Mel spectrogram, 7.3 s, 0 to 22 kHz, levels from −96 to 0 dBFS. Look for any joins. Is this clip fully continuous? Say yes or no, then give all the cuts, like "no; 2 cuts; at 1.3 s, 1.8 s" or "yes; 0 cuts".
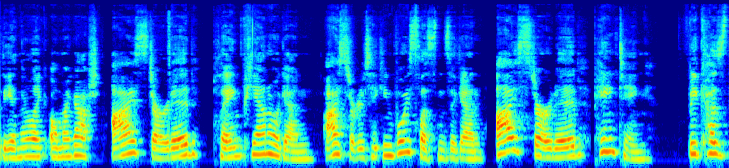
no; 5 cuts; at 1.0 s, 2.0 s, 3.1 s, 4.8 s, 6.3 s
